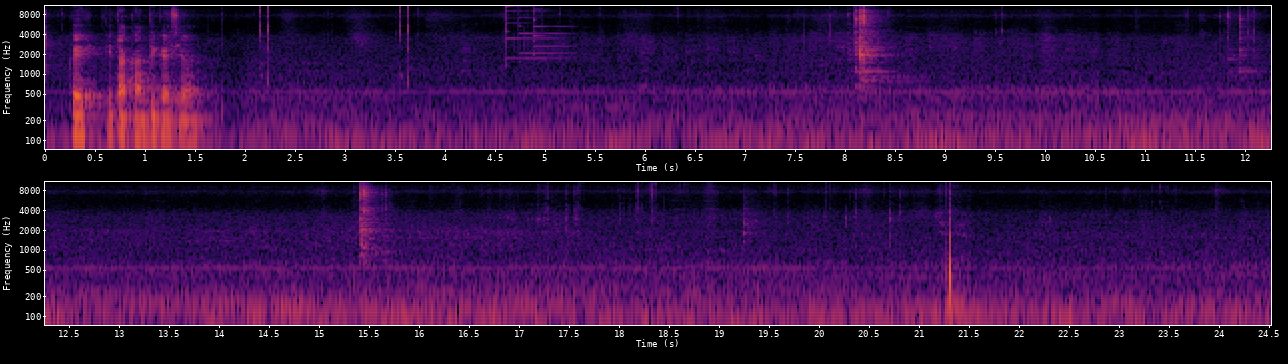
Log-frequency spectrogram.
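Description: Small plastic parts click and tap together as they are handled.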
